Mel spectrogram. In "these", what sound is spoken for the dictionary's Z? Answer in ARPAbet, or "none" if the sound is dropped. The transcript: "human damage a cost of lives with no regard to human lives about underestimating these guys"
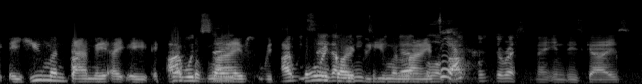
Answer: Z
